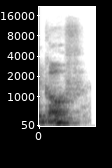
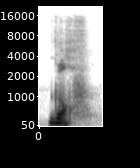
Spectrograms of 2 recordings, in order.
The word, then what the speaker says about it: Gogh: On the 29th of July, 1890, Vincent van Gogh, or how do you say it in Dutch? – It's Gogh. – Yeah, something more like Gogh. – Not go, as some people say.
